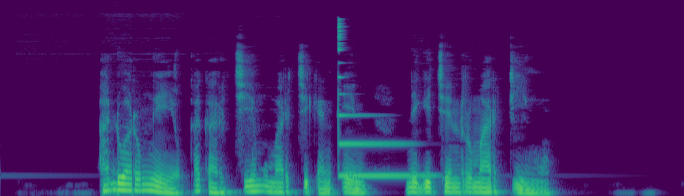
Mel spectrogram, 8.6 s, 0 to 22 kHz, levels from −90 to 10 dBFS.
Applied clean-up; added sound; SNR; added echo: classical method log-MMSE.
